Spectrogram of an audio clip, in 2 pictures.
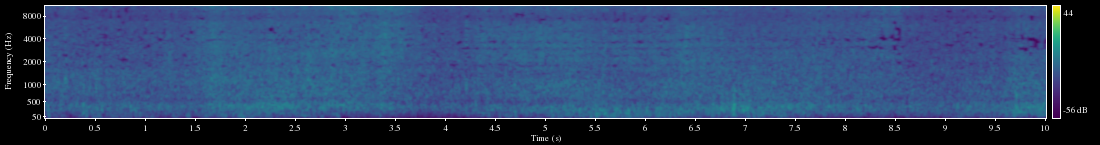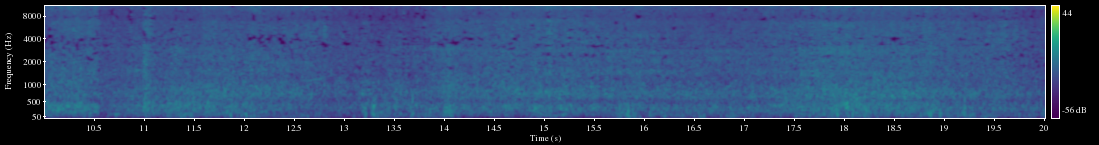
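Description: Sea waves breaking and washing over shoreline rocks, a continuous surf noise that swells and eases with each wave every few seconds.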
